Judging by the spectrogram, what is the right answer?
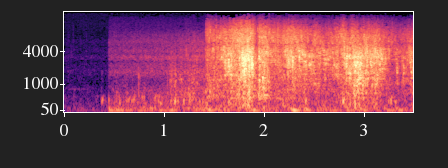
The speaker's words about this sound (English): He sprays the face with a water jet hanging nearby.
